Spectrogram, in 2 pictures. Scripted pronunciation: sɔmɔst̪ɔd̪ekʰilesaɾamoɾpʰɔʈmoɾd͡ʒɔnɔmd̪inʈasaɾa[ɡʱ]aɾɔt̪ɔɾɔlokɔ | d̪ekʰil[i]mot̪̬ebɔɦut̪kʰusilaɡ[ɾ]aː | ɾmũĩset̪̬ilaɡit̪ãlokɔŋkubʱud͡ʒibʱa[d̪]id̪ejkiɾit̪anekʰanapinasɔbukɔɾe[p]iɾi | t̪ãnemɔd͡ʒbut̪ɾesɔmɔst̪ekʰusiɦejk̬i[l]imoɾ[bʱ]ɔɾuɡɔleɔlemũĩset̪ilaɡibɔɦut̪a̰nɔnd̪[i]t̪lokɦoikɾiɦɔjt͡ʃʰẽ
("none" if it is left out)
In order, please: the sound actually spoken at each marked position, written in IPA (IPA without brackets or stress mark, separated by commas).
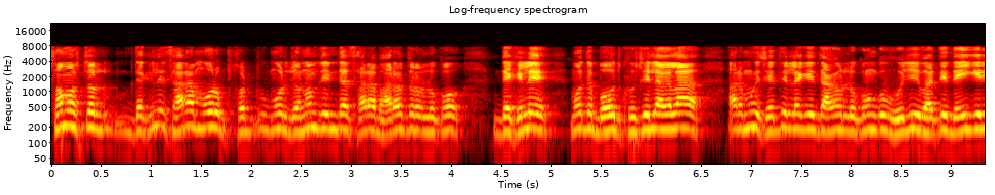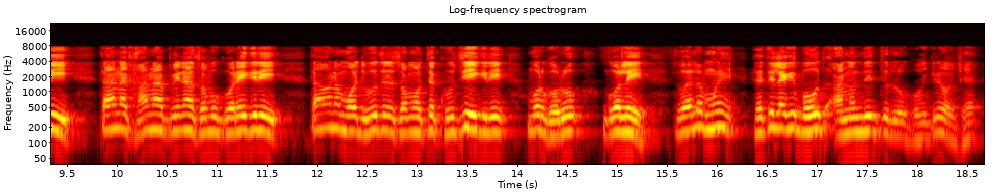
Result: bʱ, e, l, t̪, k, ɾ, ɡʱ, i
